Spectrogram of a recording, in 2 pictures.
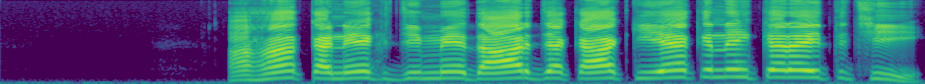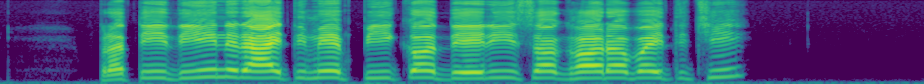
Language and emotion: Maithili, angry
